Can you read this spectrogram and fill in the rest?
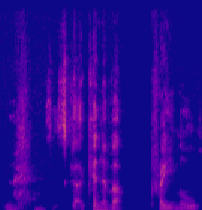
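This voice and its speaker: Husky-voiced man hosting a casual interview. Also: medium pitch, normal speed. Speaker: host, magazine editor interviewing an artist. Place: online video call.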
